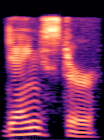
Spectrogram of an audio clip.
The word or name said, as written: gangster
